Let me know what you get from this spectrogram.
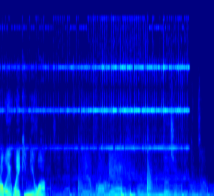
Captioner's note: alarm Sounding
